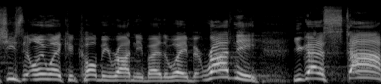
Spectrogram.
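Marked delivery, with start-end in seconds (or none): 1.9-3.8 raised high-pitched yell. Speaker retells a woman yelling at him as she approaches, retelling her yelling. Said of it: "as she's yelling".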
